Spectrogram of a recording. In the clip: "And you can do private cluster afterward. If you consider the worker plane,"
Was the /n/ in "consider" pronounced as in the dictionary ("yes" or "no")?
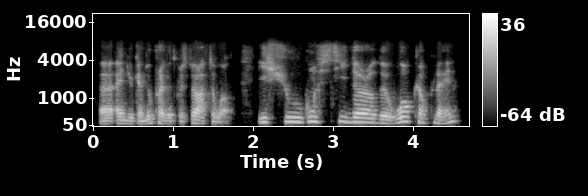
no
